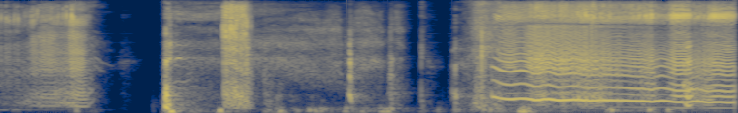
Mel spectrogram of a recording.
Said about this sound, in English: Excuse me. Is that a fucking whoopee cushion?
